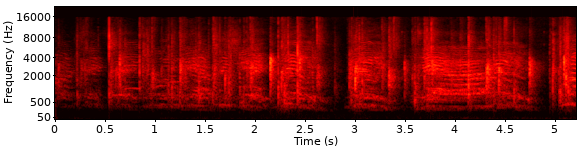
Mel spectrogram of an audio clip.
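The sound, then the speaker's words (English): A class of third graders claps and shouts together to start the school day. Several loud bursts of rhythmic clapping and children's voices are separated by brief pauses. “That's the sound of third graders pumping each other up to start the day.”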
